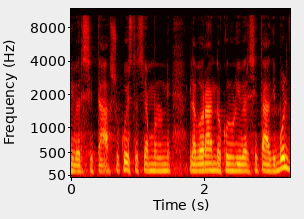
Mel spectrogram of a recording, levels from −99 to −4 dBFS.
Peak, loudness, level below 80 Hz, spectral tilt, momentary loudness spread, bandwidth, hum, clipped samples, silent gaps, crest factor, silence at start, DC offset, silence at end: -22 dBFS; -39 LUFS; -74 dBFS; -7.5 dB/octave; 7 LU; 11 kHz; none; under 0.1%; none; 18 dB; 0 s; under 0.1%; 0 s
